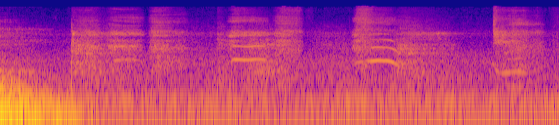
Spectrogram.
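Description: A young man gasping for breath in several sharp, ragged breaths about once a second, some with a brief voiced catch. At the start, the tail of a deep rumbling boom fades out.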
